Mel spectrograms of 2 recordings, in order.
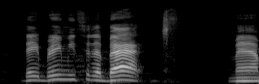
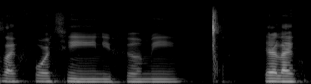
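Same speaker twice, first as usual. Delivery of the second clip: ordinary delivery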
